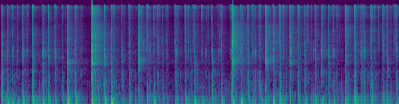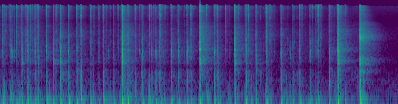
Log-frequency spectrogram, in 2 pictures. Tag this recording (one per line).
boss
business
clicking
computer
corporate
hacking
keyboard
keys
keytype
laptop
mac
office
typing
work
writing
